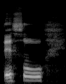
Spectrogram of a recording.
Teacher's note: The T becoming silent like it does in thistle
